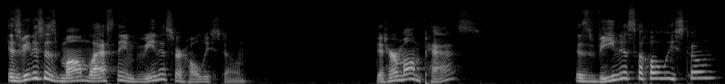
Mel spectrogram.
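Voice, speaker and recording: Faint music runs under this man's slightly high, somewhat bright voice as he hosts a film review. He narrates a scripted recap playfully and tongue-in-cheek, throwing in theatrical asides.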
